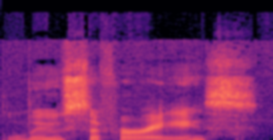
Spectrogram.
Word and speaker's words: luciferase: and one of the ingredients in it is luciferase yes it's an enzyme and it's called again lucifer ace you heard me correctly can you spell that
